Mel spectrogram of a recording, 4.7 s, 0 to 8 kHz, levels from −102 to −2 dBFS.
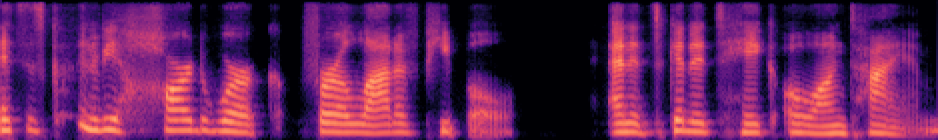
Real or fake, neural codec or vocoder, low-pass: fake; codec, 24 kHz, 0.5 kbps, DualCodec; 7.2 kHz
